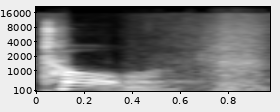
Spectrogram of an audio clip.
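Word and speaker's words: tomb: যেমন ভিউয়ার্স অনেকে আপনারা এটিকে প্লাম্বার প্রনাউন্স করে থাকেন, সব রং প্রনাউন্স এটি হবে প্লামা, বি সাইলেন্ট থাকবে, যেমন প্লামা। যেমন ঠোম, নট ঠোম, ঠোম।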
